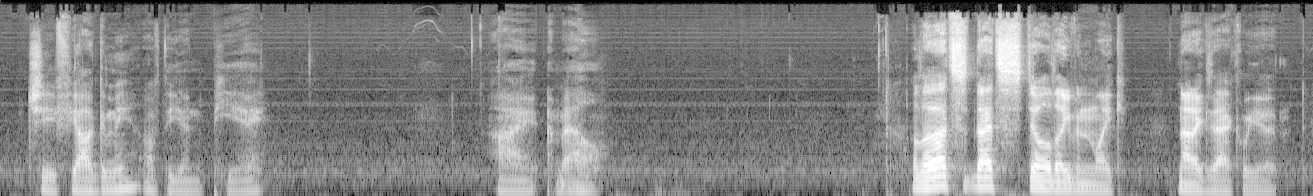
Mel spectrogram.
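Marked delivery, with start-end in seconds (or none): 0.2-4.6 flat, low, slow deadpan monotone with no emotion. Showing how to do a character's voice by hitting a low tone: l impression, low emotionless tone. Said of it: "you gotta hit like this low tone of like no kind of emotion".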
